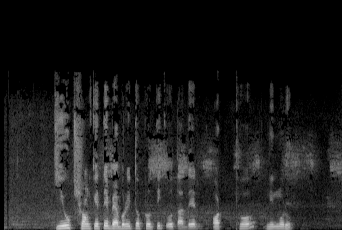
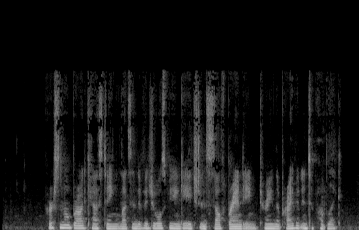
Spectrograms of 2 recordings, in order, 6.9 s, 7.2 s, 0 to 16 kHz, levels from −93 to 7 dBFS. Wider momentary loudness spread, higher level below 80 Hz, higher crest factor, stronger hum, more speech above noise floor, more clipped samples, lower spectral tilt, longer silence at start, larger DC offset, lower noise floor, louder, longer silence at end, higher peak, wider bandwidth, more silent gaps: first, 12 LU vs 6 LU; second, -64 dBFS vs -54 dBFS; about the same, 20 dB vs 16 dB; neither; about the same, 34 dB vs 37 dB; neither; about the same, -6 dB/octave vs -7 dB/octave; first, 1.1 s vs 0.95 s; neither; second, -55 dBFS vs -63 dBFS; first, -22 LUFS vs -27 LUFS; first, 1.05 s vs 0.4 s; first, -4 dBFS vs -12 dBFS; about the same, 10.5 kHz vs 11 kHz; neither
